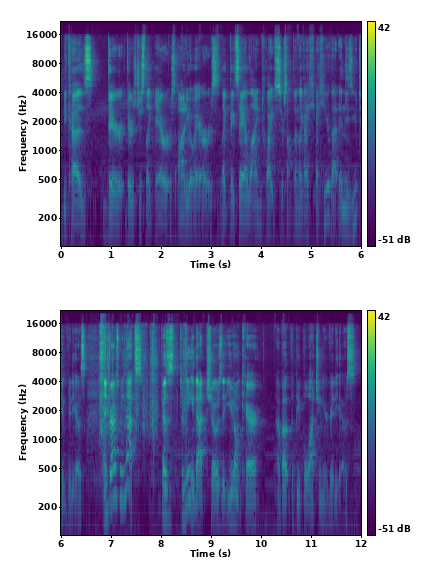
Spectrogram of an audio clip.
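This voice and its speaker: A man hosting a casual live stream, rambling to his viewers with plenty of restarts. His voice has a gravelly texture and a lively, roaming pitch. Soft guitar music plays faintly in the background. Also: brisk. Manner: rambling, talks to chat, many restarts and laughs. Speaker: YouTube creator live streaming.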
